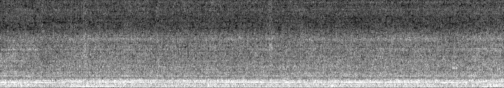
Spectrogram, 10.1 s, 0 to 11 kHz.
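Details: BMW 528 automatic at idle: steady hum broken by sharp metallic clicks only when shifting into R or D; cause unknown.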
